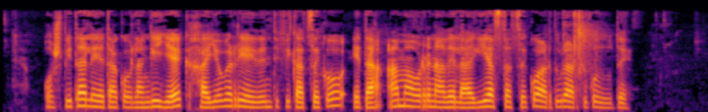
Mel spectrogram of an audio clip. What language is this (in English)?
Basque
